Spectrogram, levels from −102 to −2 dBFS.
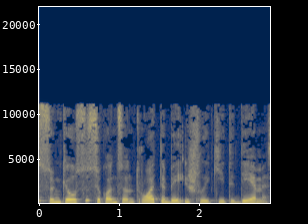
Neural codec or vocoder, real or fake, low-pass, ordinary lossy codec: none; real; 14.4 kHz; MP3, 48 kbps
